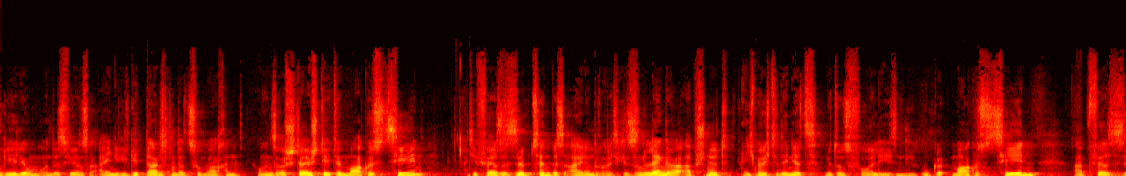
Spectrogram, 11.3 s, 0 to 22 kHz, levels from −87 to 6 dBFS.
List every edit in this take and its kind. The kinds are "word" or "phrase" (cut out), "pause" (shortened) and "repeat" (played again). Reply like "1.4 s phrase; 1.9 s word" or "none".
2.5 s pause; 7.3 s pause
